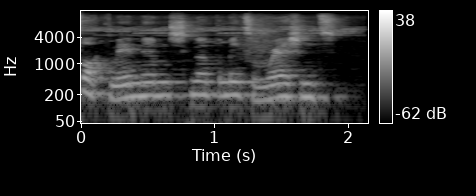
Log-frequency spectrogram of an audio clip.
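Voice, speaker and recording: A man playing a tabletop role-playing game, joking around, swearing and breaking into loud outbursts. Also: high voice, fairly even intonation, fast talker, heavy background noise. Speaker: player. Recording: roomy echo.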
